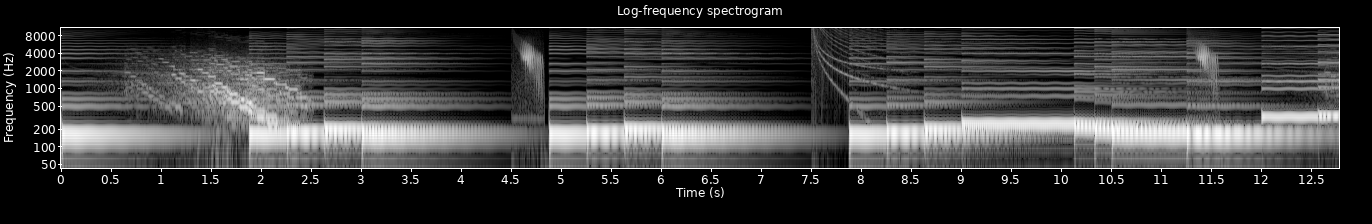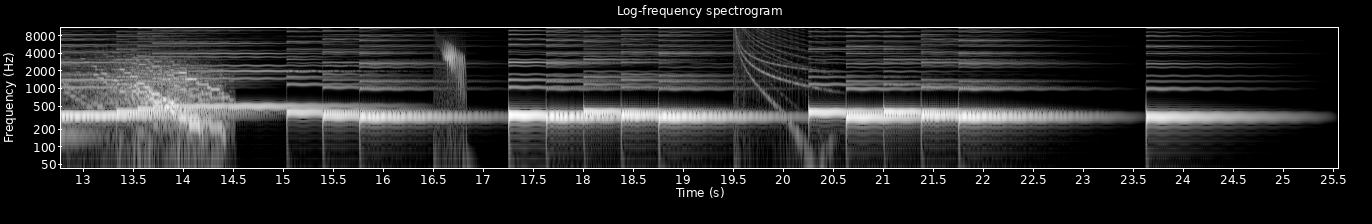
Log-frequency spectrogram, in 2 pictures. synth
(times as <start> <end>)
0.4 2.7, 12.7 14.5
